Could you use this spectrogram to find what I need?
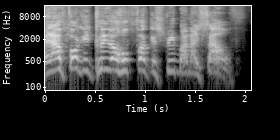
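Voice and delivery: heated angry rant. Complaining about cleaning the whole street alone: heated angry rant. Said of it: "let me take it down a notch".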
